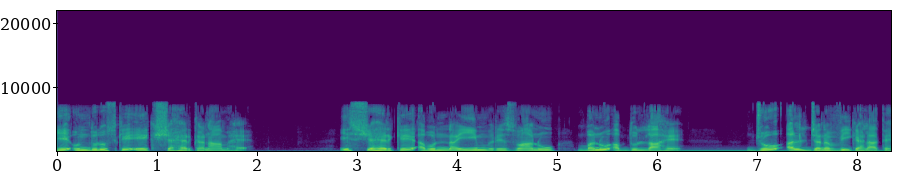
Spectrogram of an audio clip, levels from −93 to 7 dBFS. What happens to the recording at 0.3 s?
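At 0.3 s the speech comes through intact, with no fault at that moment, just the Bluetooth mSBC headset path carrying it with nothing above about 7.7 kHz.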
